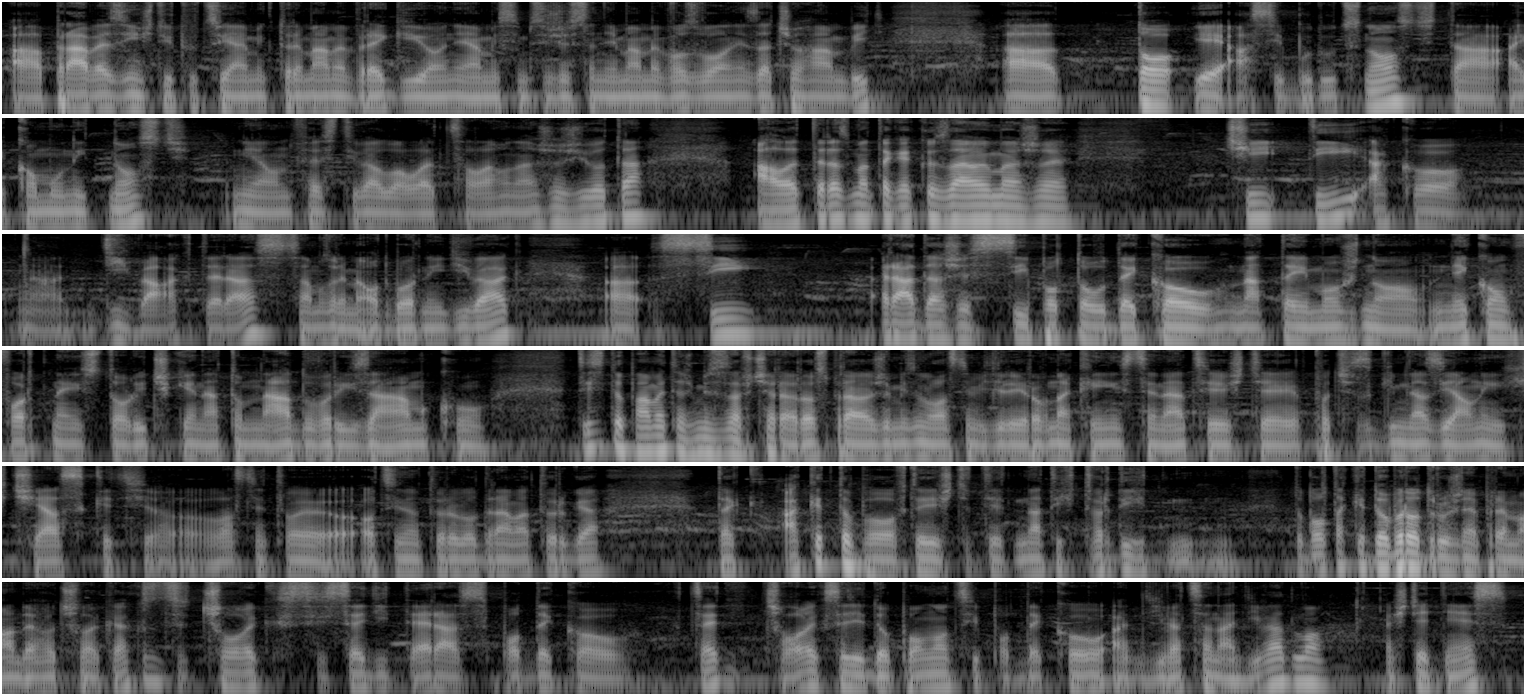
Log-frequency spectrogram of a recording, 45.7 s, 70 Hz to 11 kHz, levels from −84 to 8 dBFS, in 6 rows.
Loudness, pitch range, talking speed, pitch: -29 LUFS, 80-105 Hz, 170 wpm, 85 Hz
